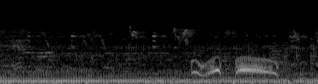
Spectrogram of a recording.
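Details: Spotted dove used as a decoy to lure wild doves, cooing in a two-note 'ku-ang' style: one brief phrase of looping mid-pitched coos ending in a longer, slightly falling note, over steady low engine-like hum.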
